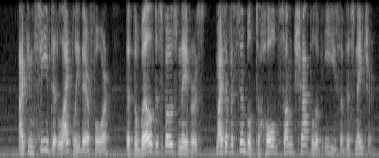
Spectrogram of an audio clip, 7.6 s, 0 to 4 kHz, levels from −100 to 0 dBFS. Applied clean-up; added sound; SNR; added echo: none; none; none; none.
